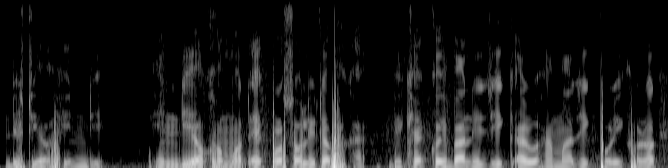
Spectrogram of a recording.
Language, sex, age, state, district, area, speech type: Assamese, male, 18-30, Assam, Charaideo, urban, spontaneous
